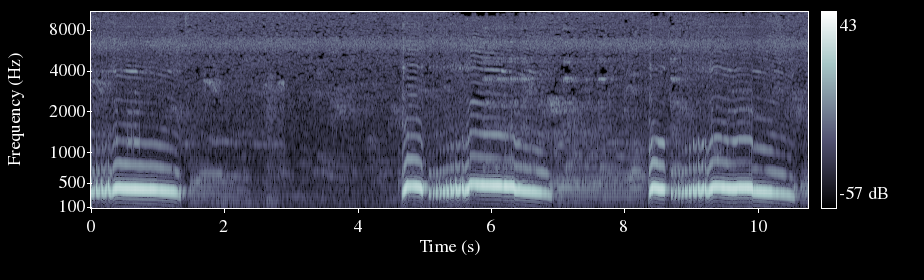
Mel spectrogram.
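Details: A loud, bassy local Barbary dove coo, used to get other birds calling. A long low hoot, a silent pause, then two more phrases, each a sharp onset, a trembling run and a steady falling hoot.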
